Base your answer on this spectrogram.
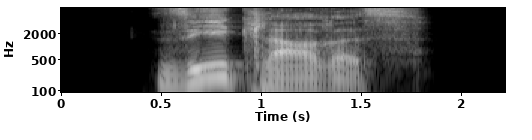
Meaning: strong/mixed nominative/accusative neuter singular of seeklar
- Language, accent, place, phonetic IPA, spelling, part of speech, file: German, Germany, Berlin, [ˈzeːklaːʁəs], seeklares, adjective, De-seeklares.ogg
